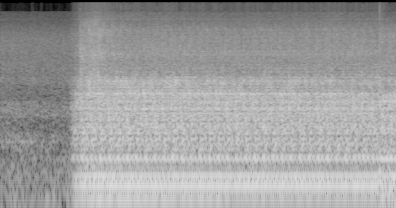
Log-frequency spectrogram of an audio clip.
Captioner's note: engine revving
